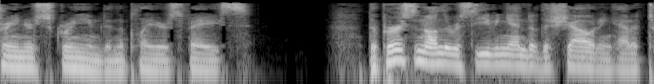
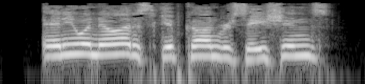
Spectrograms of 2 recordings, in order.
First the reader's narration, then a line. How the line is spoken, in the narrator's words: suddenly yelled in an echoing voice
